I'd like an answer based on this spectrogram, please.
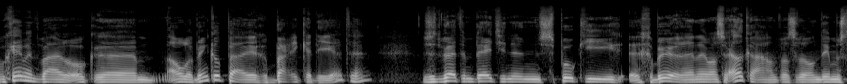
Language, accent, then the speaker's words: Dutch; Nijmegen, Gelderland, Netherlands; ik kom uit Heesveld. Dat is eigenlijk zeg maar de nieuwbouwbuurt uit de jaren 50 van Hees.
